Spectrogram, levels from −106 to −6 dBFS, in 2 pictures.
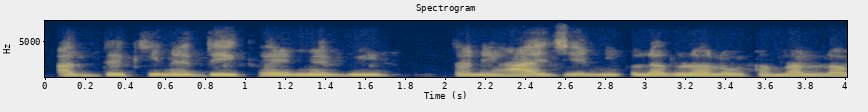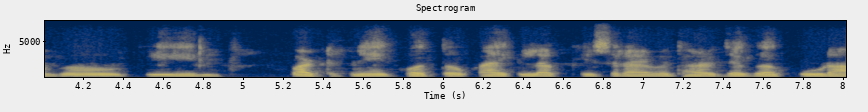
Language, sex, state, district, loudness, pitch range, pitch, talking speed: Magahi, female, Bihar, Lakhisarai, -26 LUFS, 165-190 Hz, 180 Hz, 195 wpm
